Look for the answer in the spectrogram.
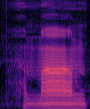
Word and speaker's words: hammam: Hammam pronunciation. Let's see if I was right. – Hammam. – Fuck yeah, hammam. So it's like you're saying, huh, mom? What'd you say, mom? Clean your room, huh, mom?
